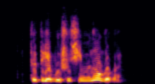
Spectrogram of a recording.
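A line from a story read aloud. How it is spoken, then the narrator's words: Grumbling mutter. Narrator (Russian): буркнул всадник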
